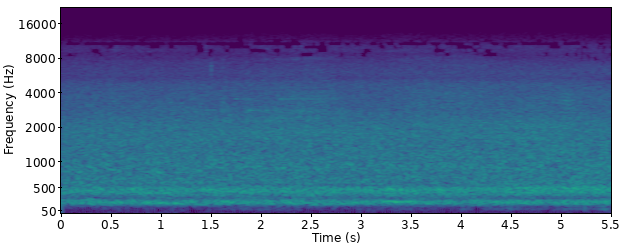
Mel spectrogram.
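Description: A swarm of honeybees buzzes around a cut tree trunk section outdoors, a steady, dense droning hum that carries on unbroken and fairly close.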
